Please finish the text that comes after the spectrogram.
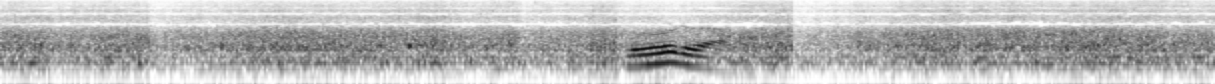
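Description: Lewis Creek runs high, its water rushing in a constant loud broadband roar, close by and continuous, while someone briefly speaks over it.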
